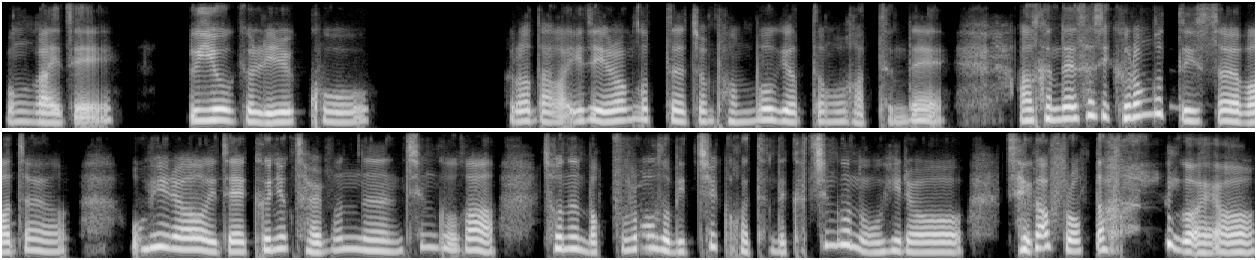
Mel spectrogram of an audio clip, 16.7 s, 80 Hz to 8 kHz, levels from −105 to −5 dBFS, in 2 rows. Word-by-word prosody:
뭔가 185 - -2
이제 65 -6 -1 0.5
의욕을 200 -4 +3
잃고 180 +2 0 0.9
그러다가 190 -3 -1
이제 200 +1 +2
이런 200 +3 +3
것들 205 -3 -2
좀 190 0 -5
반복이었던 190 -1 -1
것 185 - -6
같은데 105 - -4 0.5
아 205 +1 +2
근데 235 +2 +4
사실 285 +1 +1
그런 275 +6 +3
것도 235 -11 0
있어요. 195 0 +2
맞아요. 185 +2 0 0.4
오히려 225 -4 +3
이제 185 0 +2
근육 225 +4 0
잘 175 -4 +1
붙는 205 -2 -2
친구가 220 -7 0 0.3
저는 235 -3 +1
막 175 -1 -1
부러워서 225 0 0
미칠 185 +9 -3
것 230 - -15
같은데 185 -1 -4
그 - - -13
친구는 300 -7 -1
오히려 180 -1 +1 0.3
제가 225 +4 +4
부럽다고 205 -3 +1 0.4
하는 325 - +4
거예요. 175 -1 +3
195 Hz, 315 characters per minute, -23 LUFS, 180-220 Hz, 0.9 s, 근데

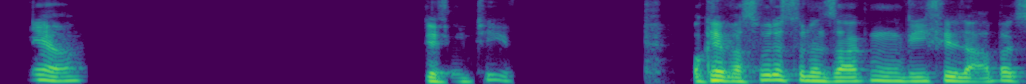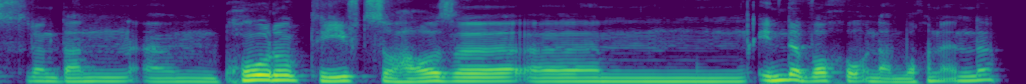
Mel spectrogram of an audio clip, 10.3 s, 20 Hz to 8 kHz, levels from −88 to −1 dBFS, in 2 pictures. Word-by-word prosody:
Ja. 155 -4 -1 1.7
Definitiv. 135 +6 -4 0.9
Okay, 160 -3 +5
was 130 +3 -1
würdest 180 -1 +2
du - - +2
denn 145 -2 +3
sagen, 140 +1 0
wie 140 0 -2
viel 145 0 +1
da 130 - 0
arbeitest 145 +4 -4
du - - -14
denn 135 -2 -5
dann, 130 +2 -5
ähm, 120 -1 -7
produktiv 160 -3 +5
zu 135 -6 -2
Hause, 135 +2 +2
ähm, 125 -1 -2
in 160 +1 +3
der 175 -6 +3
Woche 145 -1 -1
und 130 -2 -4
am 110 -1 -5
Wochenende? 150 +9 -4
135 Hz, 150 wpm, -23 LUFS, 125-150 Hz, 1.7 s, Okay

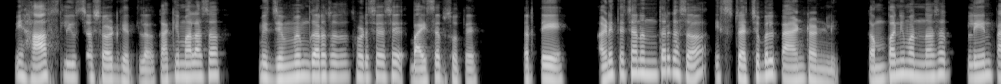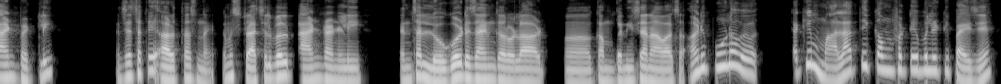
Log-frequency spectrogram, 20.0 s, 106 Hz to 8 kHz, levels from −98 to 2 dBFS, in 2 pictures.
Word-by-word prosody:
मी 165 - -1
half 140 +3 +5
स्लीव्हजचा 150 -1 -4
shirt 135 -1 0
घेतलं. 115 -2 -3
का 130 - 0
की 155 +4 -4
मला 155 +1 +3
असं 170 +2 0 0.4
मी 150 - +2
जिम 135 +1 +2
विम 160 +1 +3
करत 160 0 +3
होतो 155 0 -2
थोडेसे 155 +1 -1
असे 155 +1 -1
बायसेप्स 120 +3 0
होते. 115 -2 -3 0.5
तर 135 - +1
ते. 135 -3 +5 0.4
आणि 140 +6 +4
त्याच्यानंतर 185 +1 +1
कसं 165 -2 +1
एक 145 - -7
स्ट्रेचेबल 155 +3 +1
पँट 130 +1 +2
आणली. 115 -4 -1 0.3
कंपनीमधून 160 +6 +1
असं 160 +3 +1 0.2
प्लेन 150 +3 +1
पँट 150 0 +2
भेटली, 135 +6 -2 0.7
ज्याचा 155 +5 0
काही 215 +5 0
अर्थच 130 +1 +2
नाही. 105 -3 -5
तर - - -9
मी 155 - 0
स्ट्रेचेबल 145 +3 +2
पँट 130 +2 +2
आणली, 120 -1 +1
त्यांचा 130 +2 -4
लोगो 130 +1 +4
डिझाइन 135 -1 +3
करवला 120 -2 +2 0.3
अ, 110 -1 -2
कंपनीच्या 120 +2 0
नावाचा 115 -1 +1
आणि 215 +6 +2
पूर्ण 265 +3 +2
वे 190 -4 +1 0.4
का 195 - -6
की 295 - +1
मला 145 +3 0
ती 275 - -1
कम्फर्टेबिलिटी 220 -2 -1
पाहिजे 125 +1 0
140 Hz, 170 wpm, -22 LUFS, 125-160 Hz, 0.7 s, half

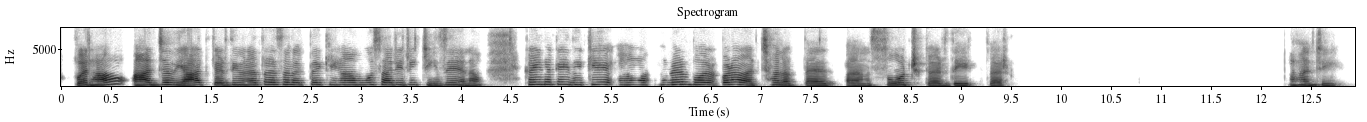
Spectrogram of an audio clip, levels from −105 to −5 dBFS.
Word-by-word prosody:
पर 250 +1 +5
हाँ, 285 +10 +6
आज 255 +2 +9
जब 300 0 +1
याद 255 +4 +6
करती 265 +1 0
हूँ 275 - -2
ना 270 +1 0
तो 320 - -8
ऐसा 310 +1 -3
लगता 290 0 -4
है 300 - -5
कि, 300 0 -13
हाँ 290 0 -1
वो 290 +1 -6
सारी 290 -2 -1
जो 300 +2 -11
चीज़ें 250 +2 -4
हैं 245 - -1
ना 230 +2 -2 0.5
कहीं 325 +1 -1
न 335 - -2
कहीं 335 0 -7
देखिए 325 +2 -7
अ, 290 -1 -11 0.4
हमें 320 +2 -2
बहुत 300 -3 +1
बड़ा 305 +2 +4
अच्छा 255 +2 -3
लगता 230 0 -4
है 230 0 +3 0.2
अ, 215 0 -2
सोचकर, 250 -2 -1
देखकर। 220 -1 -2 2.8
अ, - - -3
हाँ 245 -2 +1
जी। 225 -3 -6
275 Hz, 170 wpm, -22 LUFS, 240-300 Hz, 2.8 s, आज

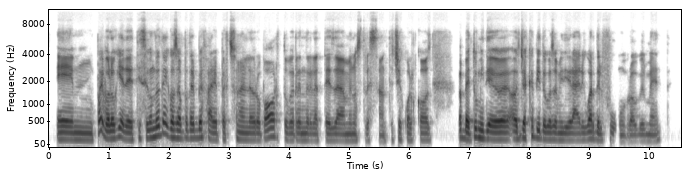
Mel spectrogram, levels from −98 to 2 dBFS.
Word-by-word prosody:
Ehm, 120 -2 +2
poi - - +4
volevo 140 0 +5
chiederti, 125 -5 +2
secondo 155 +6 +1
te 220 +2 +1
cosa 150 -3 +4
potrebbe 145 +2 0
fare 120 - -1
il - - -6
personale 125 -3 -2
all'aeroporto 120 +9 -1
per 120 0 -5
rendere 115 -1 -4
l'attesa 110 0 -1
meno 110 +1 -5
stressante? - - -7
C'è - - 0
qualcos 120 -1 -5 0.4
vabbè - - +4
tu 165 - 0
mi 150 -2 +2
d 125 -2 +5
ho 135 - +4
già 145 +3 +3
capito 140 -3 -1
cosa 125 0 0
mi 120 - -4
dirai, 120 -1 -1
riguarda 125 +1 0
il 115 - -2
fumo 110 -4 -12
probabilmente. 105 +2 -9
125 Hz, 190 wpm, -23 LUFS, 115-140 Hz, 0.4 s, volevo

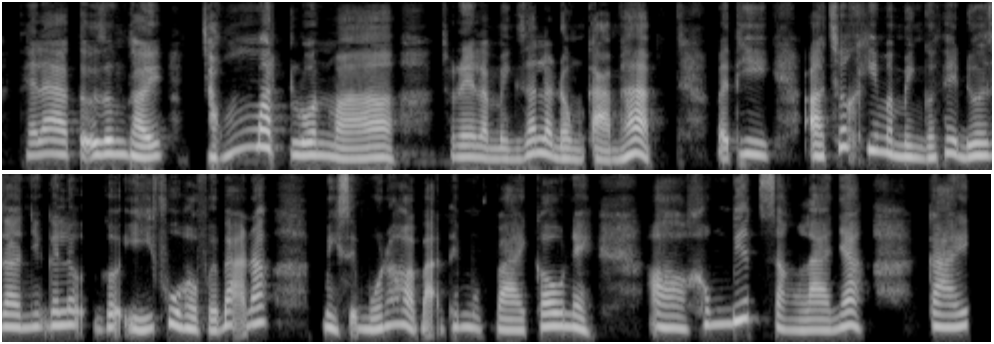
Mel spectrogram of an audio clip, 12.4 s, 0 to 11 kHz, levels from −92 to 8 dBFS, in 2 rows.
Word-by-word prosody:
thế 205 - -2
là 230 -1 +3
tự 210 -1 +2
dưng 225 0 +4
thấy 185 +1 +4 0.2
chóng 225 - -3
mặt 335 -2 +6
luôn 210 0 +3
mà. 165 0 +3 0.3
Cho 185 - -10
nên 185 0 +2
là - - +3
mình 155 -1 -4
rất 230 - +1
là 225 - +4
đồng 160 -3 -1
cảm 140 -1 +1
ha. 230 +7 +6 0.4
Vậy - - 0
thì, 225 -3 -1 0.2
à, 195 - +4
trước 345 - -2
khi 290 - -1
mà 240 -4 0
mình 185 -3 0
có 175 - -1
thể 240 - 0
đưa 200 +2 +2
ra 215 0 +2
những 215 +2 -4
cái 235 0 +1
lợi 245 0 -1
gợi 215 - 0
ý 170 -1 -1
phù 255 - +2
hợp 185 -5 +1
với 165 - -2
bạn 245 - 0
á, 275 +2 +3 0.3
mình 200 -5 -1
sẽ 190 - -1
muốn 185 +3 0
hỏi 240 -1 0
bạn - - -1
thêm 210 -1 -4
một 195 - -5
vài 170 -2 +1
câu 225 +1 +3
nè. 200 -5 +1 0.4
Ờ, 200 -3 0
không 255 +1 -4
biết 330 +4 +3
rằng 190 - -2
là 170 0 +1
nha, 225 +6 +1 0.4
cái 220 +1 +1
210 Hz, 270 wpm, -24 LUFS, 180-230 Hz, 0.4 s, mặt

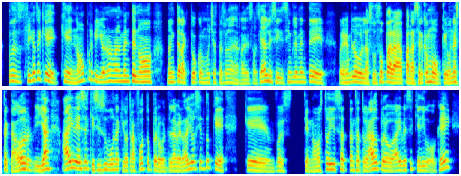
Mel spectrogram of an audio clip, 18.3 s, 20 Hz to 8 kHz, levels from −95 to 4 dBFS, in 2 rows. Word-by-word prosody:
Pues, 190 -3 -3
fíjate 255 +6 0
que 200 - +1
que 170 -6 -1
no, 215 +11 -3
porque 240 -6 -4
yo 170 0 0
normalmente 195 0 +1
no 180 0 +2 0.3
no 165 +1 -3
interactúo 165 -2 0
con 165 -2 -3
muchas 155 0 -7
personas 150 +1 -7
en 140 - -7
las 125 - -10
redes 125 0 -8
sociales. 180 +8 0
Y 155 -2 -4
simplemente, 175 -2 -1 0.2
por - - -5
ejemplo, 165 +3 +2
las 145 -1 -2
uso 170 +4 -2
para 150 -5 +6
para 150 -2 +3
hacer 150 +4 0
como 170 -2 +2
que 150 - -1
un 145 +5 0
espectador, 180 +1 +2
y 150 - -5
ya. 195 +6 +7 0.2
Hay 235 - +6
veces 225 -1 +5
que 185 - -3
sí 175 +1 -4
subo 180 +1 -2
una 190 -1 -2
que 155 - -5
otra 150 -1 -3
foto, 200 +1 -4
pero 135 -1 0
la 145 +3 -4
verdad 145 +2 -1
yo 225 +3 +3
siento 240 +2 -6
que 175 - -1 0.4
que, 145 -5 +1
pues, 140 -3 -8 0.2
que 150 - -4
no 135 +2 -7
estoy 190 +4 +2
sa 190 -2 -2
tan 170 -2 -4
saturado, 170 +7 +2
pero 150 -4 +1
hay 150 +2 0
veces 170 +5 -5
que 165 -7 -5
digo: 155 -1 -4
"Okey, 245 +8 -1
170 Hz, 205 wpm, -22 LUFS, 150-195 Hz, 0.4 s, ya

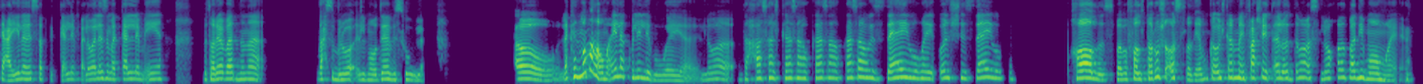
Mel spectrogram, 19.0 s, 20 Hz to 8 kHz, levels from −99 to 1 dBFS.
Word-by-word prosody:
أنتِ - - -5
عيلة 210 +4 +1
لسه 215 -1 -2
بتتكلم، 210 0 -10
فاللي 195 - -6
هو - - 0
لازم 230 0 -2
أتكلم 215 +1 -3
إيه 215 +1 -5 0.5
بطريقة 205 +2 +1
بقى 225 0 +4
إن 210 -1 -5
أنا 210 -1 -2 0.7
باحسب 210 -2 -2
اللي 195 +1 0
هو 205 - +1
المواضيع 190 +2 -2
بسهولة. 195 -2 -5 1.2
آه، 205 -5 +4
لكن 290 +7 +2
ماما - - +8
هاقوم 215 0 +5
قايلة 290 +7 +2
كل 280 -3 -2
اللي 250 -3 +1
جوايا. 180 -3 -6
اللي 195 +2 -10
هو 220 -1 -6
ده 200 +1 -9
حصل 240 +2 -1
كذا، 250 -1 0
وكذا، 250 +2 -2
وكذا، 255 +3 0
وإزاي 255 +2 +2
وما 240 -2 0
يقولش 250 +3 -4
إزاي، 255 +3 -1
وك 245 0 -4 0.9
خالص 240 -7 +6
ما 200 - +2
بافلتروش 225 +7 +1
أصلًا 245 -7 -1
يعني 185 +1 -3
ممكن 230 +1 -4
أقول 235 +2 +1
كلام 260 +1 +1
ما 260 - +6
ينفعش 250 +2 +1
يتقال 240 -2 0
قدامها 240 +3 -1
بس 235 0 -4
اللي 225 +3 -4
هو - - -1
خلاص 270 0 0
بقى 255 -1 +1
دي 260 +1 +4
ماما 205 -5 0
يعني 200 +1 -13
225 Hz, 185 wpm, -24 LUFS, 205-250 Hz, 1.2 s, ماما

